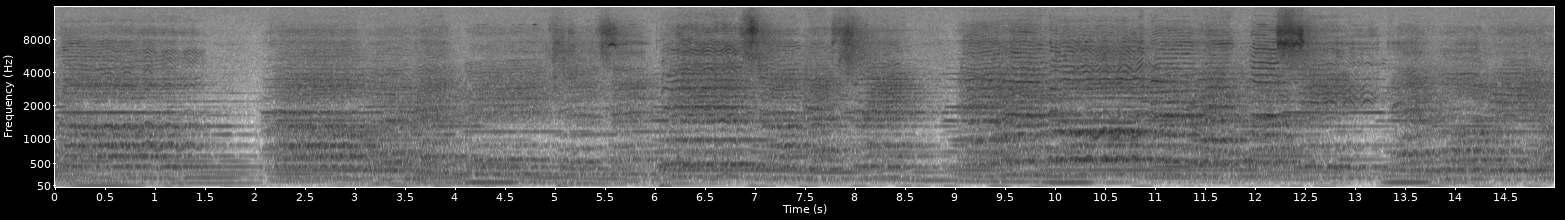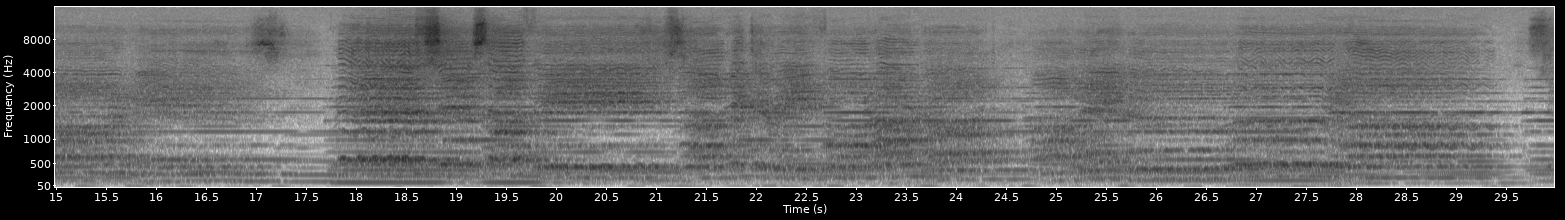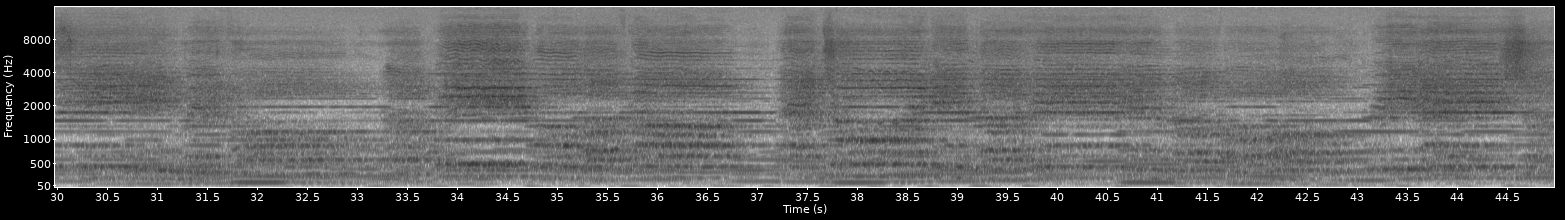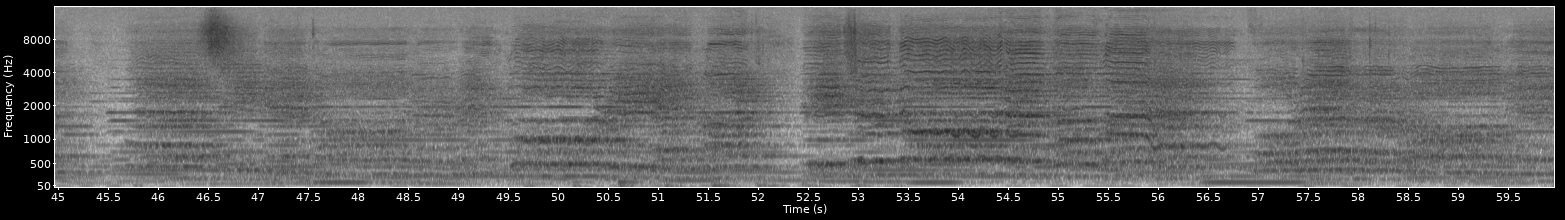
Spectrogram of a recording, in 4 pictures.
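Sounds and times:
congregation and choir singing hymn: 0.0 - 59.9
pipe organ: 0.0 - 59.9.

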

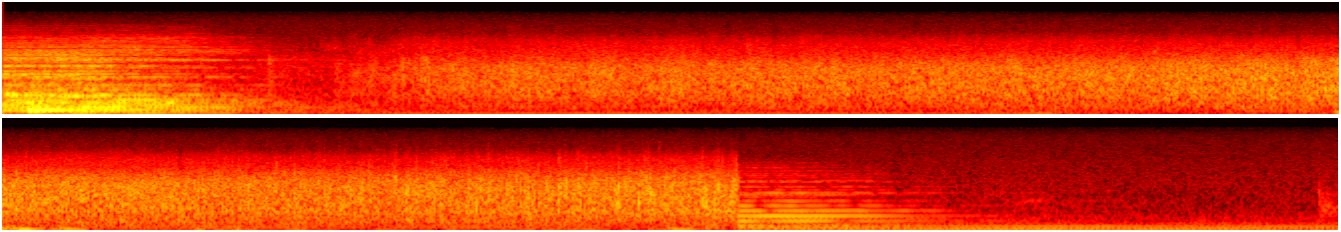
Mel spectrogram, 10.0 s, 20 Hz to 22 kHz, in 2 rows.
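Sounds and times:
large audience applauding: 0.9 - 7.8.

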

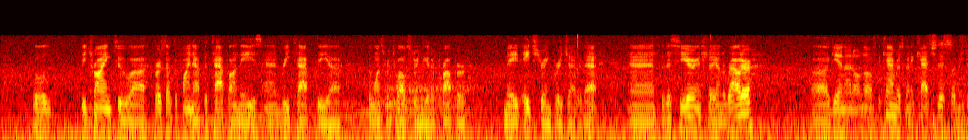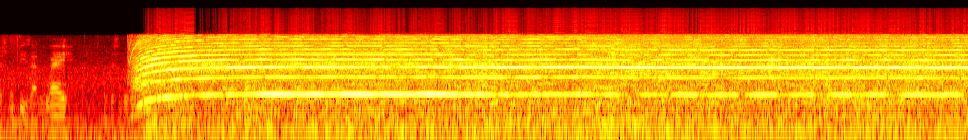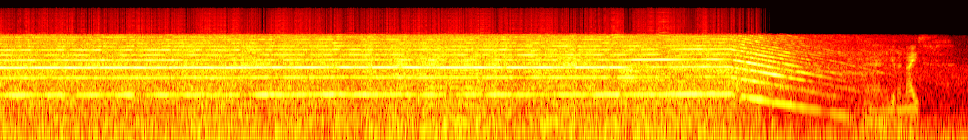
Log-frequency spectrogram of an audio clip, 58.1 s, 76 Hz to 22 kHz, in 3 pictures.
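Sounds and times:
electric router whining: 6.3 - 9.8, 21.9 - 57.4
router spinning down: 21.9 - 56.7.

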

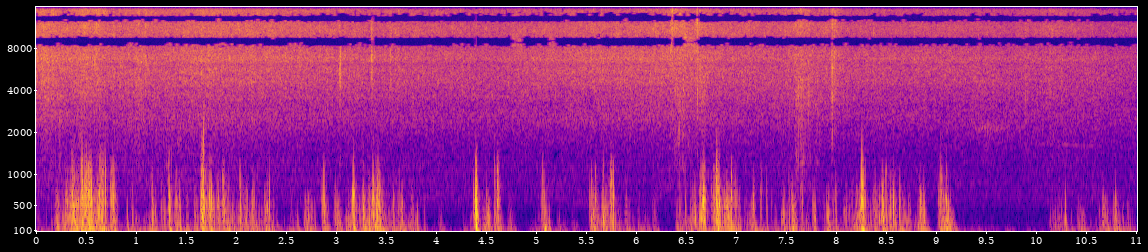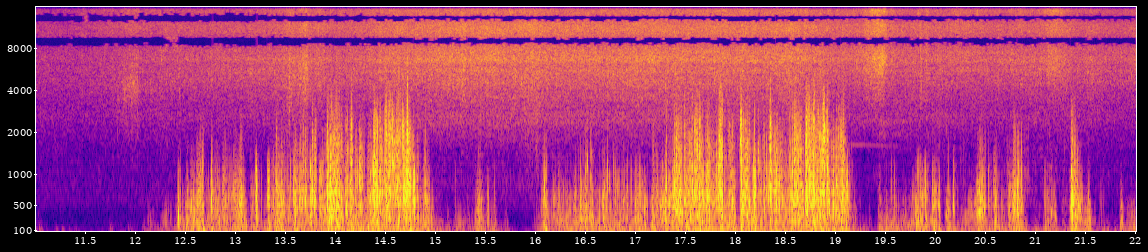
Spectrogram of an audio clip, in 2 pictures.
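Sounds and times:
dry grass and dirt crackling: 0.0 - 22.0.

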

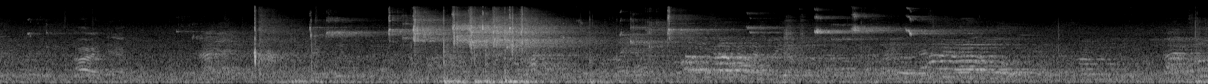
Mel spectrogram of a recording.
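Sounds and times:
sneakers squeaking on hardwood: 2.9 - 9.2.

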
